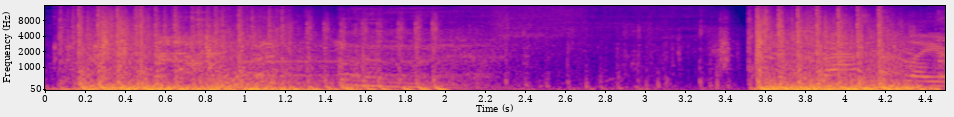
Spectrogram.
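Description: Rapid automatic fire from a Spectre submachine gun in the Valorant shooter game, loud and close in sustained bursts, a brief lull, then another burst.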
